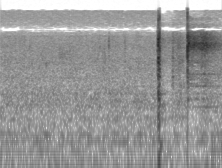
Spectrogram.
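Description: Spring-powered airsoft sniper rifle firing a shot: two sharp snaps about a quarter of a second apart near the end.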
